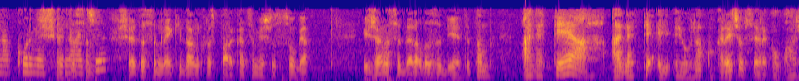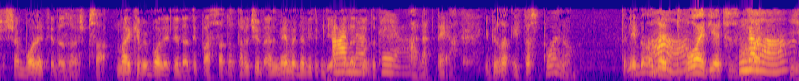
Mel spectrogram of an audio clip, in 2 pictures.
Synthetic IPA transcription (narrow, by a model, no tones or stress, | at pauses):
nakuɾʋiʃʃensamʃet̪asamnekid̪aːnkɾospaɾkad̪samiʃlasuɡa | iʒenased̪eɾa̰lˠazad̪jet̪et̪om | anat̪eaanet̪eieonakokɾet͡ʃamseiɾekolaʒiʃboʎet̪ied̪azoʋeʃpsa̰majkemiboʎʲet̪ijd̪at̪ipasad̪ot̪r̩t͡ʃid̪anemojd̪aʋid̪imd̪jeeaid̪anat̪ḛa̰ibiːlˠoʔit̪oːspojeno | t̪oniebiːlˠod̪ajet̪ʋojed̪jet̪eza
